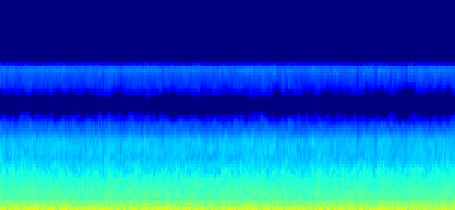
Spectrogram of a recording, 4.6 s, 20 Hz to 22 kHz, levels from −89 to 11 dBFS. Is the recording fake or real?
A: fake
